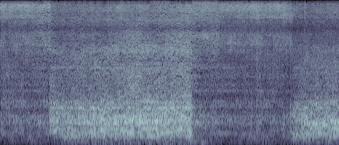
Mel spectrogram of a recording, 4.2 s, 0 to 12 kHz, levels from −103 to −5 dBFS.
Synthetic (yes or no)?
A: yes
